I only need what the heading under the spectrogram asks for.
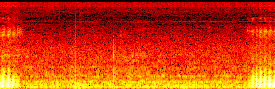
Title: World Classic French Bull Dog Snoring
